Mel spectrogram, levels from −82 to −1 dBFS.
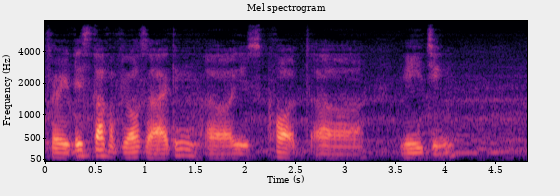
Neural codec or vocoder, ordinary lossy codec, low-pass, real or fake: autoencoder, 48 kHz, 32 numbers a frame, DAC-VAE, trained on Japanese speech; none; 7.2 kHz; fake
